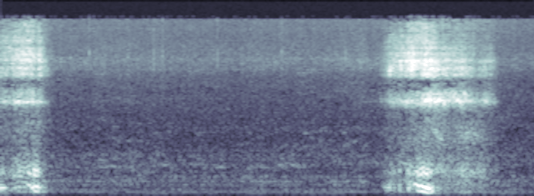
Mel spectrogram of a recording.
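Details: Snoring during sleep: two soft, snuffling snores separated by a quiet pause.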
